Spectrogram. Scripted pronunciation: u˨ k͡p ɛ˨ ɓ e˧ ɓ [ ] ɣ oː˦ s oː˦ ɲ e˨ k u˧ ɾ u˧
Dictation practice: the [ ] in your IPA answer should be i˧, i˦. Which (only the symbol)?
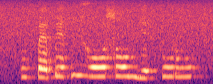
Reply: i˦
